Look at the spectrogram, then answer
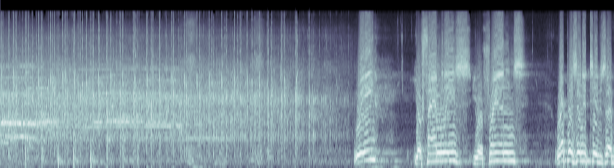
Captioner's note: applause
